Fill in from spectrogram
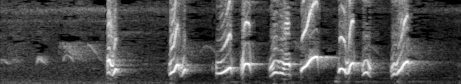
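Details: Bulbul (merbah) song used as a lure to stimulate quiet bulbuls into singing: a quick burst of loud, slurred whistled notes rising and falling, about seven phrases in two seconds, with faint chirps behind.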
